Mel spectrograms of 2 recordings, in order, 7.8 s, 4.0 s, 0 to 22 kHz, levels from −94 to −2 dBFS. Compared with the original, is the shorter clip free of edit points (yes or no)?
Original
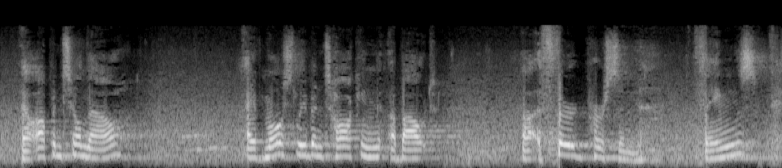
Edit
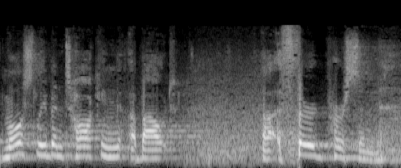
yes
